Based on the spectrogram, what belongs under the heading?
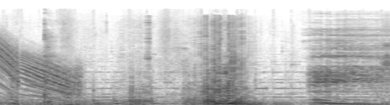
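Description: A newly arrived Lazy Boy recliner chair being reclined for the first time, slowed way down: deep, drawn-out groaning creaks that slide downward in pitch, swell into a rough, roar-like rumble, then end in a sustained mechanical drone. No one speaks.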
